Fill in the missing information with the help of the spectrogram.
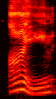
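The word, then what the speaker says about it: עין: Ayin is silent like talking with your eyes.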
